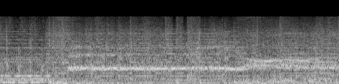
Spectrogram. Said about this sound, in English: he does a performance test of going around corners just to show the absolute maximum amount of performance these electric cars can do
